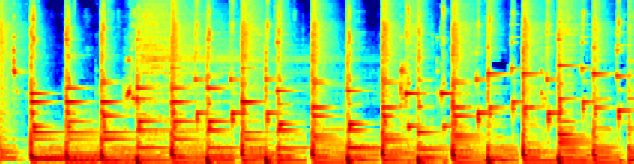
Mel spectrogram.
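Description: Background music: a light, tinkly melody of bell-like notes over a steady beat.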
